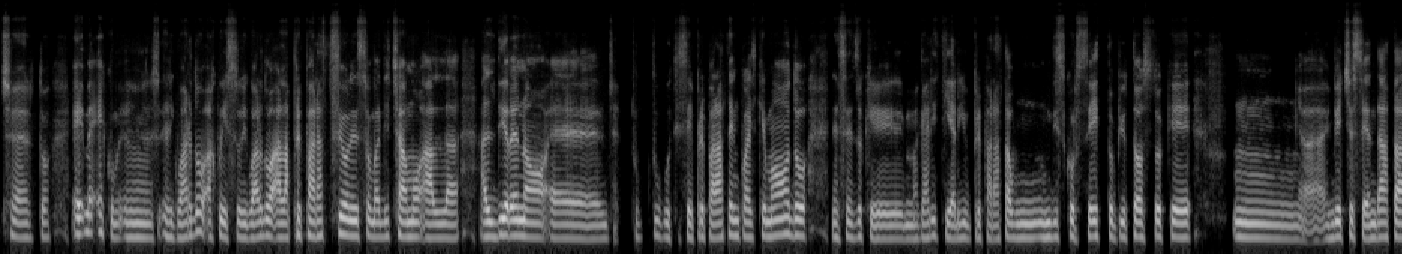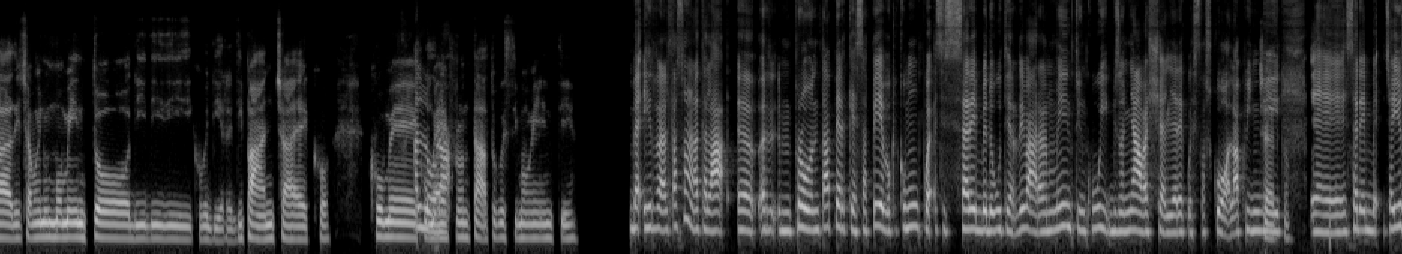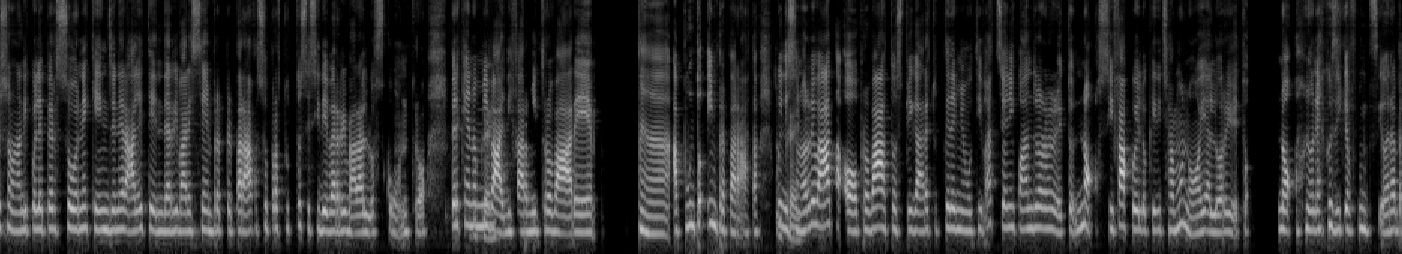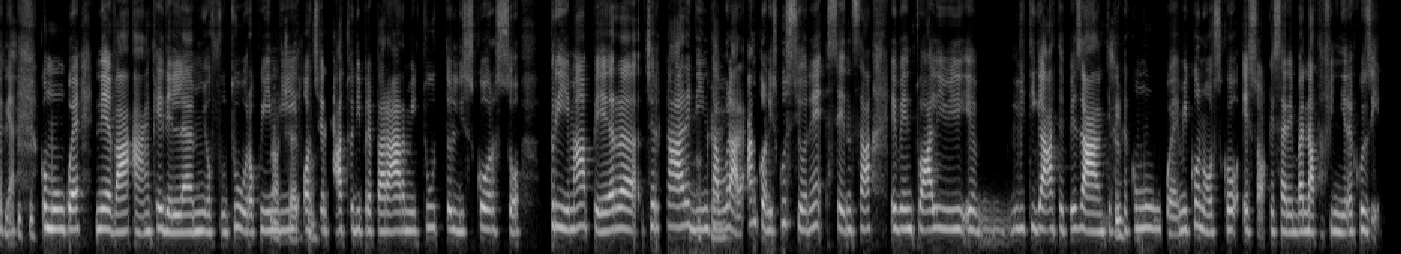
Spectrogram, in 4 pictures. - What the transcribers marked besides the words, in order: "cioè" said as "ceh"; chuckle
- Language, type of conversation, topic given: Italian, podcast, Quando hai detto “no” per la prima volta, com’è andata?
